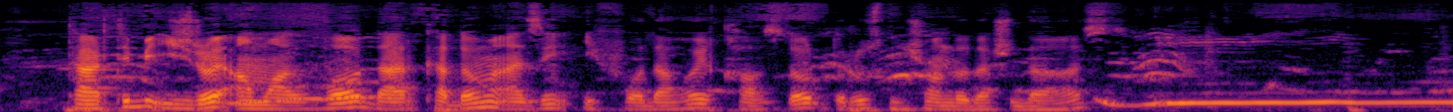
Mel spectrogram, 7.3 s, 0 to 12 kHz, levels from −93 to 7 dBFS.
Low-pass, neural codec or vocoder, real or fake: 10.8 kHz; none; real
